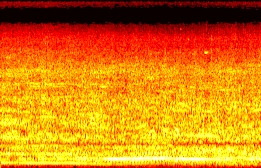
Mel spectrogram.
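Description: Valtra tractor's diesel engine running under load as it pulls a cultivator through the soil. The engine note steps up in pitch about two seconds in.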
